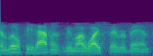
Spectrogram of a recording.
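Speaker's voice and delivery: normal talking voice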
